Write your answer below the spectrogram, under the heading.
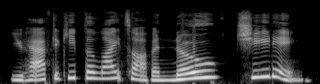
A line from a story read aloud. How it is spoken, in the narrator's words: Samantha yelled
